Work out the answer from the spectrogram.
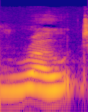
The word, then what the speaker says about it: wrote: she wrote now there that word wrote has got a silent w the first book she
